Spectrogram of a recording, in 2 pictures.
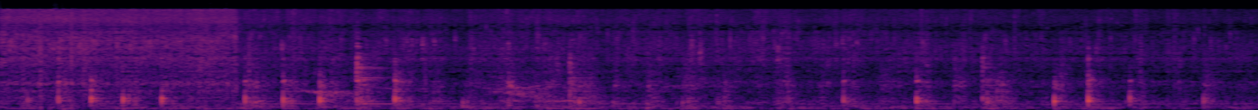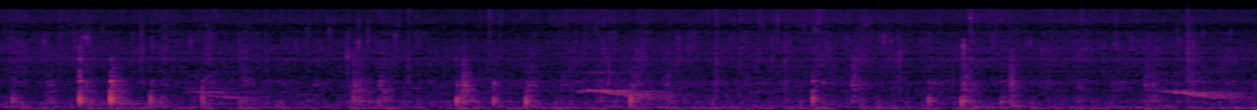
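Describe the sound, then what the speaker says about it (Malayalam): Crushed ginger and garlic frying in a pan, a continuous close sizzle with repeated scraping stirs and occasional clinks of the spoon against the pan as the cooking goes on. "നമുക്കൊന്ന് ഇളക്കി കൊടുക്കാം."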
